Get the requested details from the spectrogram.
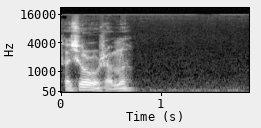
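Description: A young man speaks briefly and calmly up close.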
